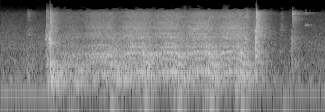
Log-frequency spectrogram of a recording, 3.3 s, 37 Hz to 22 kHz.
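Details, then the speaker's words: 1972 Ford 2000 three-cylinder gas tractor with Pertronix electronic ignition, choked: about two seconds of labored, slow cranking that never catches, then stops; battery too weak. "Battery doesn't sound like it's up."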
